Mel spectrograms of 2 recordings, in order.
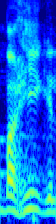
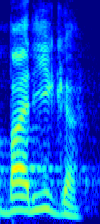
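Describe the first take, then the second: First: "barriga" with a guttural, h-like double R; standard double R. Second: "bariga" with a single tapped R; Italian-Brazilian single R. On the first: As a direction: say "barriga" the usual Brazilian way, R from the throat. ("barriga" com erre duplo, aspirado) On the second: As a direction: tap the R lightly in "bariga", like Italian settlers. ("bariga" com um erre só, batido) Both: Shown as a demonstration. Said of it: "o italiano não fala dois R's".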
